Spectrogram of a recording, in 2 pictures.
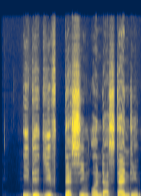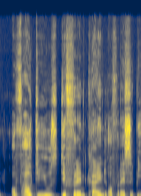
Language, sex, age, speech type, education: Nigerian Pidgin, male, 15-29, read, secondary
